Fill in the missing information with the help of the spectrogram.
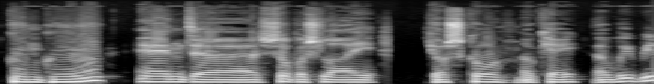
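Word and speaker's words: Nkunku: not really talking about Kunku, that's the right pronunciation in Sächsisch, Kunku, and Szoboszlai, Joshko, okay.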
